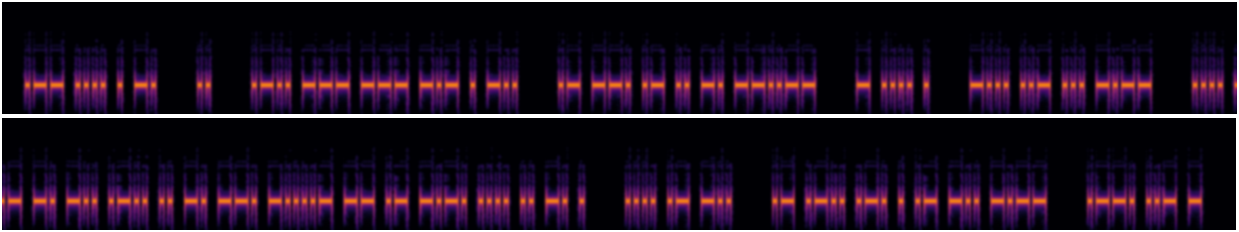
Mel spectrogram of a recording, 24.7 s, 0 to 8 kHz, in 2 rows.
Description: Morse code, heard as a keyed tone, about 28 wpm, 650 Hz. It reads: WHEN I LOOKED AGAIN, THE BUSY HANDLING-MACHINE HAD ALREADY PUT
